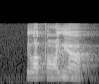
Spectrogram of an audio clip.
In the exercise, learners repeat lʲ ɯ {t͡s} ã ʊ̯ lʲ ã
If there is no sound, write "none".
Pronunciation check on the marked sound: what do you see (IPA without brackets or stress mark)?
tˤ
